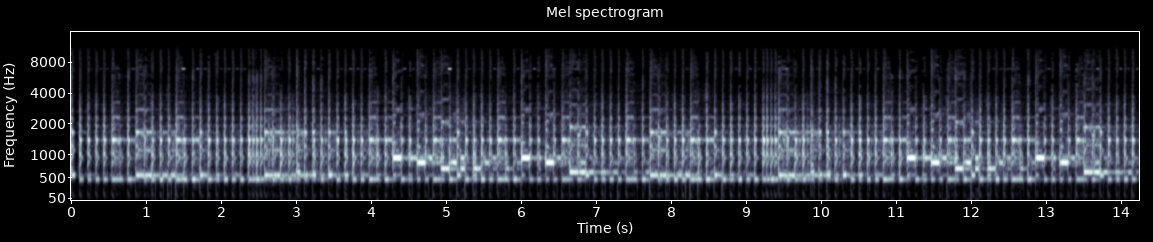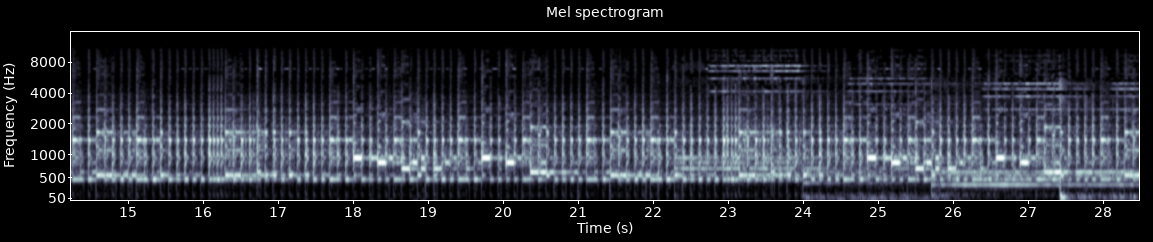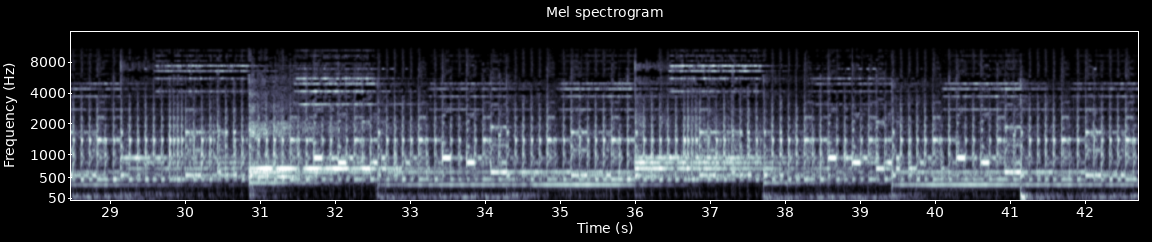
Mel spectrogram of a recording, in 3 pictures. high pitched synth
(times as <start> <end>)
22.4 42.7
